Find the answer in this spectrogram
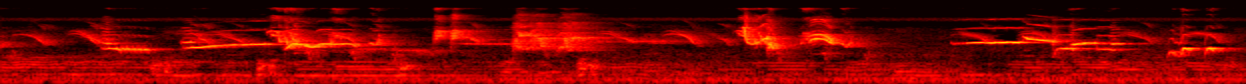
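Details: Oriental magpie-robin singing emotionally to goad a rival. Quick bursts of bright whistled notes, buzzy squeaks and long level whistles come in short phrases separated by pauses, over a faint low hum.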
